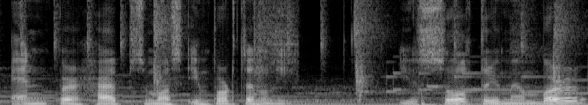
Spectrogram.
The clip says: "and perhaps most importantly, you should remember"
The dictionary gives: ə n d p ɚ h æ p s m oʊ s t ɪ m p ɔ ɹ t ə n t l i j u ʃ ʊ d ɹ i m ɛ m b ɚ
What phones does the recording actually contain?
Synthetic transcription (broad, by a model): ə n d p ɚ h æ p s m oʊ s t ɪ m p ɔ ɹ t ə n t l i j u s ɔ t ɹ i m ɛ m b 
